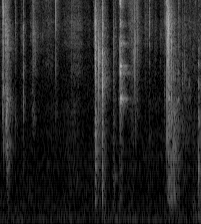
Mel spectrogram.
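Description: Transfer tape being peeled off a vinyl heart decal stuck on a glass jar: a handful of short, sharp crackling rips with quiet gaps between them.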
